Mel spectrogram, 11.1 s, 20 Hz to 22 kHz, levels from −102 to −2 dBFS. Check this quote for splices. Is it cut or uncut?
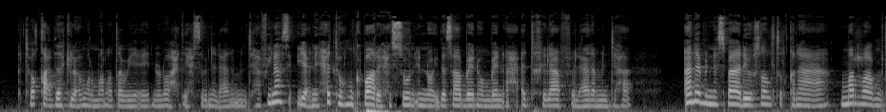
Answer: uncut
